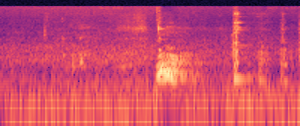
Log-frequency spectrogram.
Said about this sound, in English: Dog. Might be a dog behind that fence.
